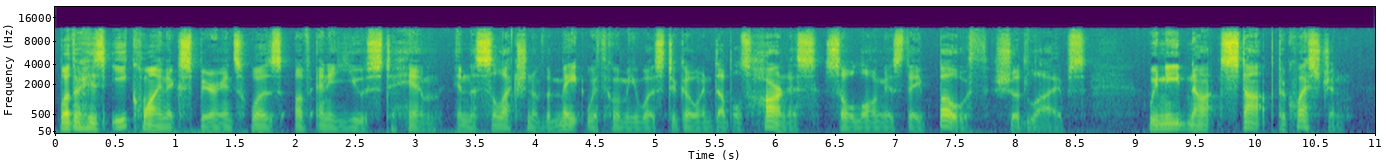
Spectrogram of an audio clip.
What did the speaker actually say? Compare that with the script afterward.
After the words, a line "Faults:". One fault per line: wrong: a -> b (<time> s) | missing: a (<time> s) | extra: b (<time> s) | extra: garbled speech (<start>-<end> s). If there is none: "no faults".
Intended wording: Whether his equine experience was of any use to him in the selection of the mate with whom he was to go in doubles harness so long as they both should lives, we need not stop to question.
Whether his equine experience was of any use to him in the selection of the mate with whom he was to go in doubles harness so long as they both should lives, we need not stop to question.
Faults:
no faults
